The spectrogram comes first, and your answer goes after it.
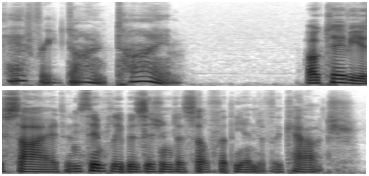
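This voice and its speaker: A man's voice: low-pitched, steady tone, fast talker, no echo, clean studio sound. A man reading fan fiction aloud as a scripted, dramatic story narrator.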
